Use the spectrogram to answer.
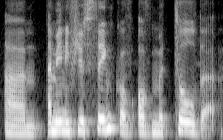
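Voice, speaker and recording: A woman co-hosting a podcast, chatting casually about writing in an animated way and often checking for agreement. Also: on the low side, a little fast. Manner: animated, seeks agreement with "you know what I mean". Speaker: podcast co-host and writer.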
